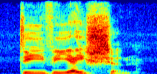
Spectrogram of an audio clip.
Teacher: This is a noun and the stress is on a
